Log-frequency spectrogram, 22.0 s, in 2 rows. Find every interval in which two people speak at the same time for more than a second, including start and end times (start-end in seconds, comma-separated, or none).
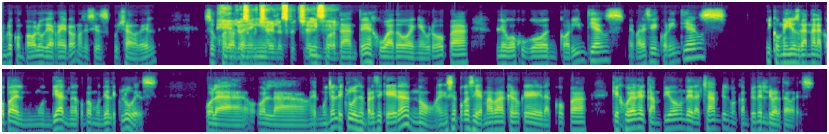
2.9-4.5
